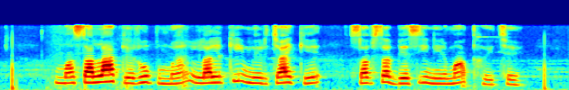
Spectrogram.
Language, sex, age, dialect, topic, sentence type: Maithili, male, 31-35, Eastern / Thethi, agriculture, statement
